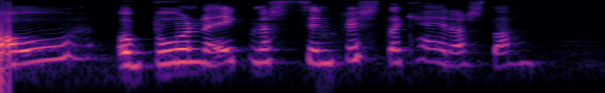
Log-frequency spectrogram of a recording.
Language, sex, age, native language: Icelandic, female, 13, Icelandic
